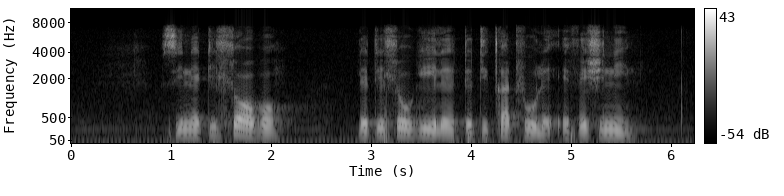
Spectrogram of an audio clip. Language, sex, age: Swati, male, 20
